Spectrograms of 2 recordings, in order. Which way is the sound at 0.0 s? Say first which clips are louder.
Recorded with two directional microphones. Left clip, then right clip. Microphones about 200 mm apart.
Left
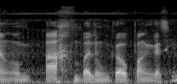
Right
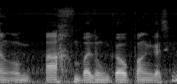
Left 4 dB; 5° right (ahead or behind).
